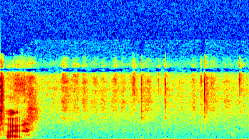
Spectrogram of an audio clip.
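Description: Faint scratching of a stylus writing on a pen tablet, over a steady low electrical hum.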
